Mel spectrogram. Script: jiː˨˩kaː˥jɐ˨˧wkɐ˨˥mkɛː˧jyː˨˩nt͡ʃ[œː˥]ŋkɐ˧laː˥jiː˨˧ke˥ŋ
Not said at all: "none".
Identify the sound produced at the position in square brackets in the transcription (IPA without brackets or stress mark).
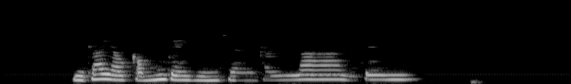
œː˨˩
